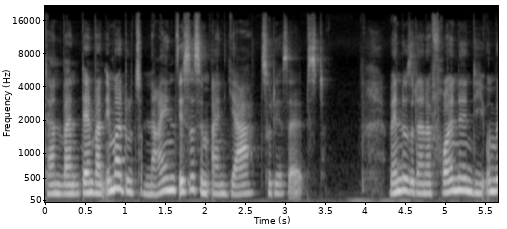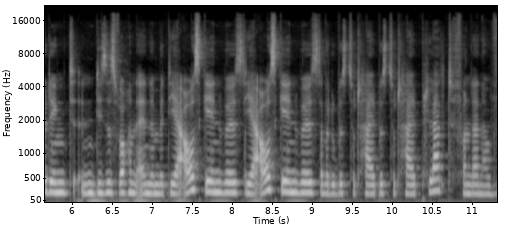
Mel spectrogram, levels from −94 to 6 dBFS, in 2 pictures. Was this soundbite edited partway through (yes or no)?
yes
